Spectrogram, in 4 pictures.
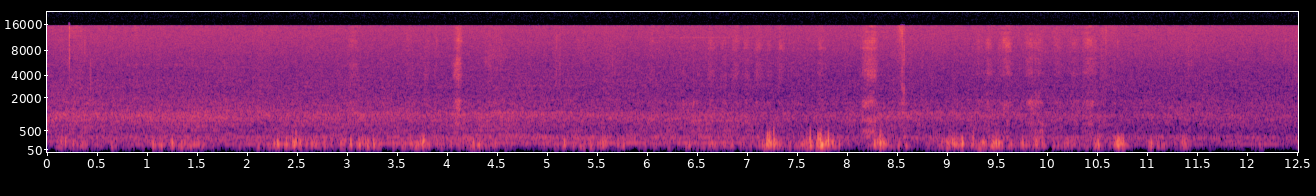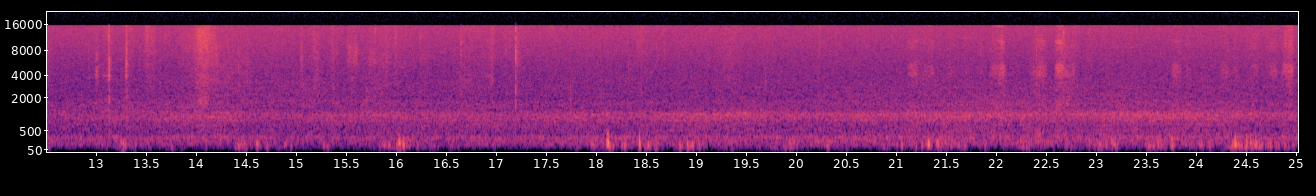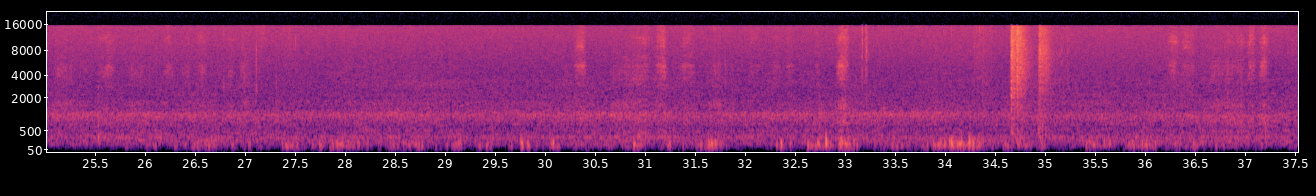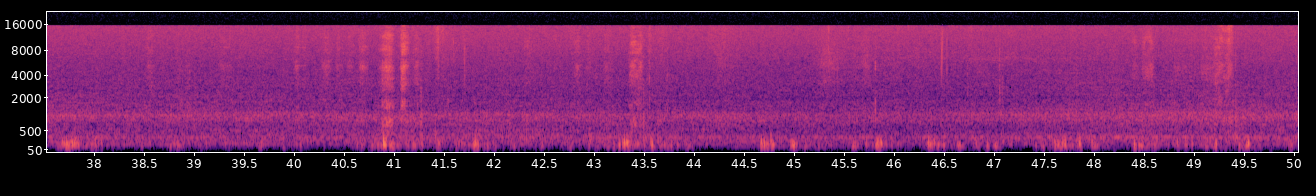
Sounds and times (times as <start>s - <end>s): Writing: 6.4s - 7.5s, 9.3s - 10.6s, 21.1s - 22.9s, 23.7s - 27.2s, 30.2s - 33.2s, 36.2s - 37.3s, 40.0s - 41.5s, 42.8s - 43.6s, 48.4s - 49.5s.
